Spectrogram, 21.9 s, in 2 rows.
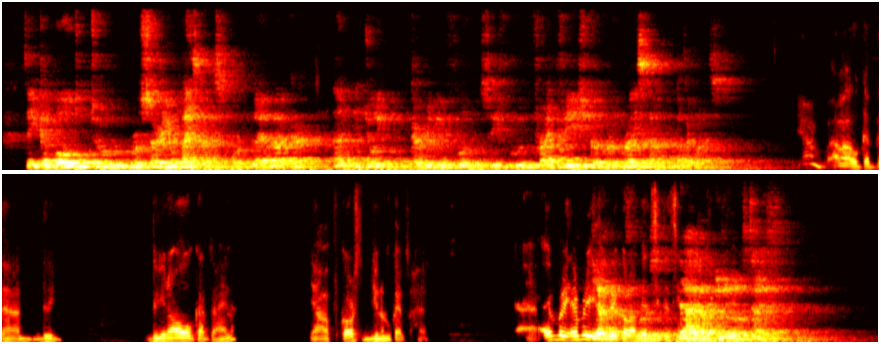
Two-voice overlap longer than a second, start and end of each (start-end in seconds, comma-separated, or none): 18.3-20.2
